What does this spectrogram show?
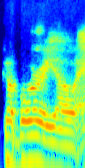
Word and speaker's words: Gaboriault: We have a great guest tonight, NHRA, PDRA top sportsman competitor, Division I's own Gaboriault. And if you're listening, Lisa, already, did you notice I pronounced it right?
